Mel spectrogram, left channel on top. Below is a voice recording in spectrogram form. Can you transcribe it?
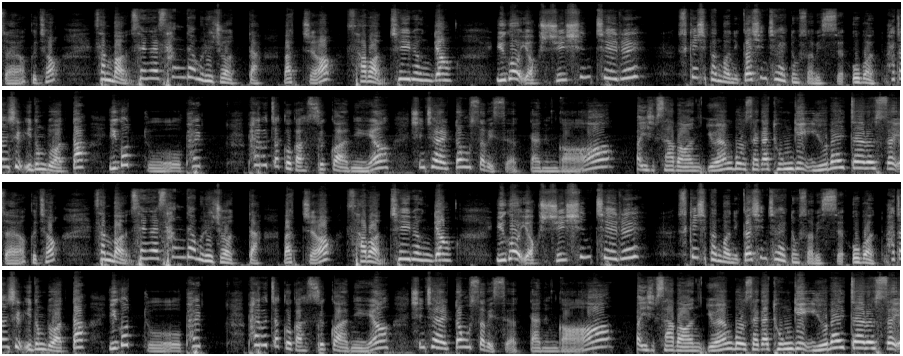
그쵸? 3번 생활 상담을 해주었다. 맞죠? 4번 체위 변경 이거 역시 신체를 스킨십한 거니까 신체활동 서비스. 5번 화장실 이동도 왔다? 이것도 팔 붙잡고 갔을 거 아니에요? 신체활동 서비스였다는 거. 24번 요양보호사가 동기 유발자로서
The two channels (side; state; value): both; normal; correlation 0.79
